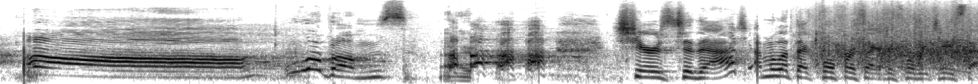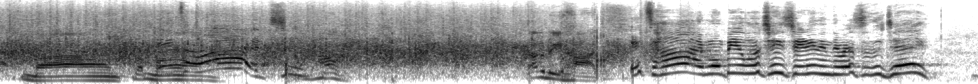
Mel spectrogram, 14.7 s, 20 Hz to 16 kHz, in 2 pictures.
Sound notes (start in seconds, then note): 2.7 laughs; 5.9 audience applauds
